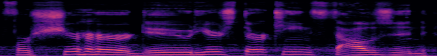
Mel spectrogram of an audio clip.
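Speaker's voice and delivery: slow, lazy surfer-dude drawl; an easygoing bro handing over troops; laid-back Woodrow Wilson. Retold or imitated. Woodrow Wilson agreeing to lend troops, as a slow laid-back dude. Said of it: "I'm assuming that's how Woodrow Wilson talked".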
